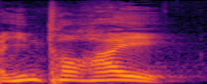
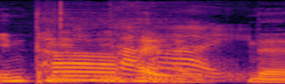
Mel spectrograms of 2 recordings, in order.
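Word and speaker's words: 인타하이 (インターハイ): 아, 인터하이. – 네네네. 네, 인타하이. – 네네네. 일본 발음은 인타하이.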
